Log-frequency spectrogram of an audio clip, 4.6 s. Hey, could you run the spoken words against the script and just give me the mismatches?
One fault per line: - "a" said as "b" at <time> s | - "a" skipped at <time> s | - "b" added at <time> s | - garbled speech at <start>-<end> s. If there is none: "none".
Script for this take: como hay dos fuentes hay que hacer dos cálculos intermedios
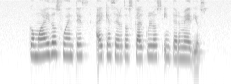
none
